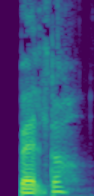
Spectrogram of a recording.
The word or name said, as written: balter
